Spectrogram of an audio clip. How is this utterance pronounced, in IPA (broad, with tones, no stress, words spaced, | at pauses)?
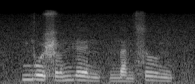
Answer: n̪jo˥˩ʊ̯ʂɤ˧˥n̪ɥɛ˥˩n | n̪a˨˩n sɤ˥˩ŋ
